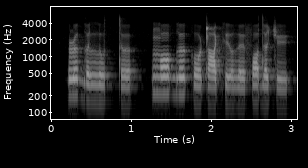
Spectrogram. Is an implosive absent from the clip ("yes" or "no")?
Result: yes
